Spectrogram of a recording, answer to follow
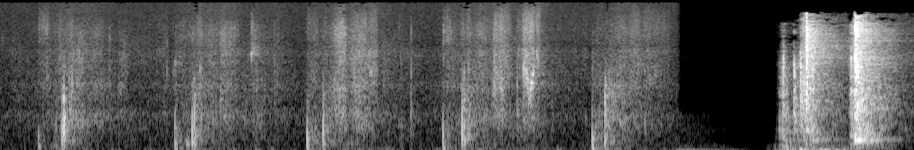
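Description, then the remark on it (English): Five steady footsteps, then a brief, louder rattling burst as a front door is pulled open to answer an unexpected caller at breakfast time. No one speaks. “Be a dear and get the door.”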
